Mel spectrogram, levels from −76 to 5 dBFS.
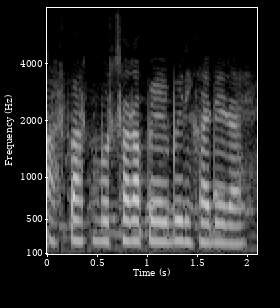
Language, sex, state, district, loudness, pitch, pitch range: Hindi, male, Arunachal Pradesh, Lower Dibang Valley, -18 LUFS, 240 Hz, 225-245 Hz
